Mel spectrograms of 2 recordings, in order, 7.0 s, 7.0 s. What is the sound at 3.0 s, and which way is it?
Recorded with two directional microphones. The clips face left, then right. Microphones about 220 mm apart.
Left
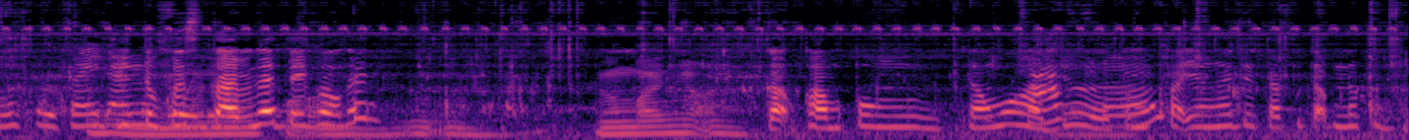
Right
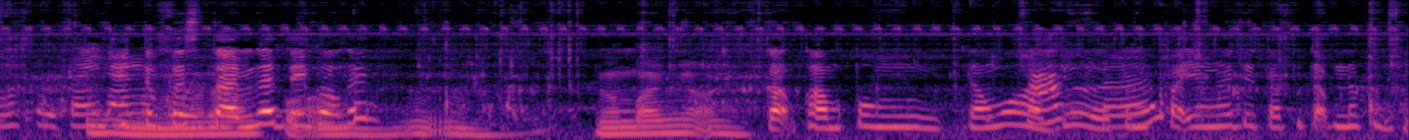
Speech, 45° right (ahead or behind).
